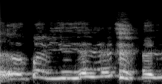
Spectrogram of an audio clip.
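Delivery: badly faked tearful wail; mock crying. Host teasing listeners crying in the corner, mock sobbing. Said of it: "You crying. You up in the corner".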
